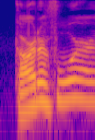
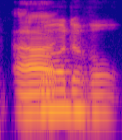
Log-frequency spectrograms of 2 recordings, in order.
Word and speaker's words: Gardevoir: God of War? Is that how you say it? Gardevoir.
